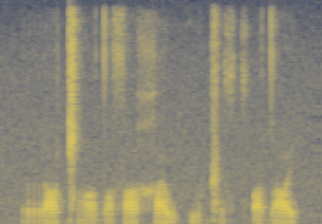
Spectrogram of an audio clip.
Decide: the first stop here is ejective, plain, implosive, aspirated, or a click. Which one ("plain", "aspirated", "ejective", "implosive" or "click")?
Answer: click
